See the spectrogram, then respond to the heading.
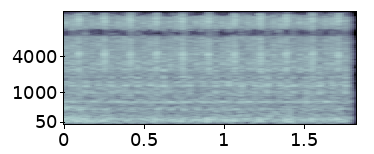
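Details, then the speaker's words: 1988 Land Rover 110 with 300Tdi diesel at idle, no smoke and no blow-by. A steady clatter with a light, regular tick from the back of the engine, apparently the upper end. Owner suspects cylinder 4 may need a valve adjustment. "There does seem to be a slight tick the back of the engine. Sounds like it's coming from the upper end, not the lower end."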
